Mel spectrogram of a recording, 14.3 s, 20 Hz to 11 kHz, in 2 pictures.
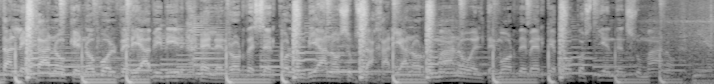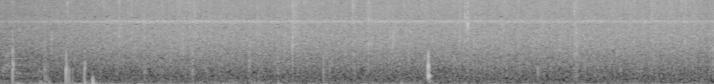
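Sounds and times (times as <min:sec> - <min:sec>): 
speech: 0:00.0 - 0:07.4
steady rain pouring down: 0:06.5 - 0:14.2.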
